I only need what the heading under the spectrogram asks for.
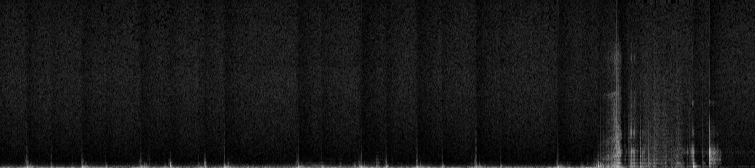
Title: excersise heart sound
